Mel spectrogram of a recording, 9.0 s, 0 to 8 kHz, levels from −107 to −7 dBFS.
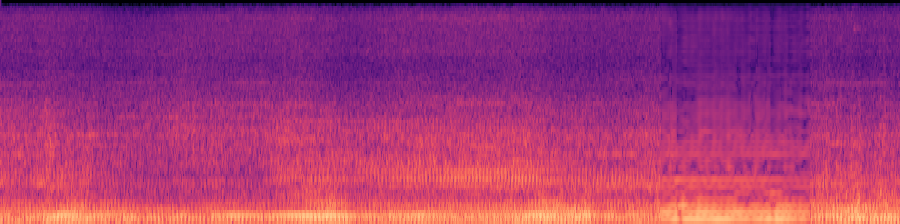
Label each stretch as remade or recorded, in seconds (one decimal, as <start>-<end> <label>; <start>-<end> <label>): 0.0-6.6 recorded; 6.6-8.1 remade; 8.1-9.0 recorded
